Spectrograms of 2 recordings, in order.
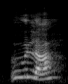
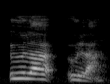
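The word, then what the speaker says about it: ʻula: And in Hawaiian, it's pronounced ula, or ula.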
